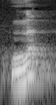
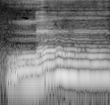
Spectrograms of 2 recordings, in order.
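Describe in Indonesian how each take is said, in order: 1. Vokal dipotong pendek setelah satu ketukan. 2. Vokal ditahan selama dua ketukan. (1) "maka dibaca satu harokat aja. Na mentok" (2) "seperti itu panjang"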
